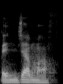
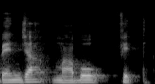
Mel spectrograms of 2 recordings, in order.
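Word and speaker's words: Benchamabophit: which has the what benjamin i always pronounce this wrong thing wrong but it's what banja mabo fit the marble temple and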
